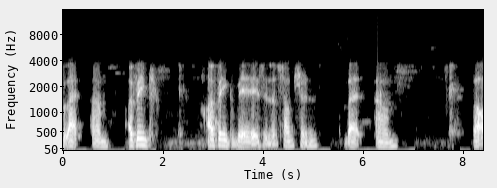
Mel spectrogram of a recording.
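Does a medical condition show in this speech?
Yes: cerebral palsy.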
